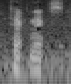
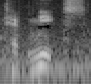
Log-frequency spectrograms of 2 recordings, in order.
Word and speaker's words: Technics: God it's really heavy Technics you know I think I mispronouncing that a lot of people tell me it's techniques but I don't care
